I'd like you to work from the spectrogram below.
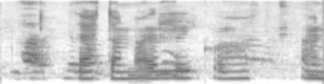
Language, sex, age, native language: Icelandic, female, 9, Icelandic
